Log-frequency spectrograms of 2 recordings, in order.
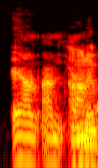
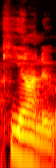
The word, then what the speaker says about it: Keanu: Keanu Benton. Not Keanu. I know I was mispronouncing the first name.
